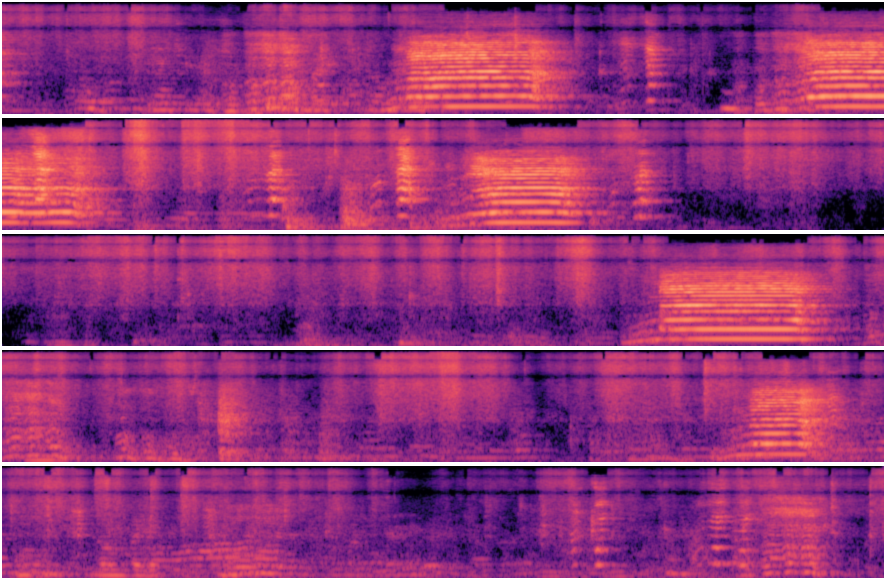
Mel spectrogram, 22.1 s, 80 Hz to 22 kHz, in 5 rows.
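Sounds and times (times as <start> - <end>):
goat bleating: 1.2 - 5.0, 5.6 - 7.8, 12.0 - 14.2, 16.8 - 17.5, 20.5 - 22.0.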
